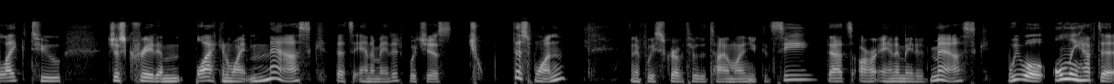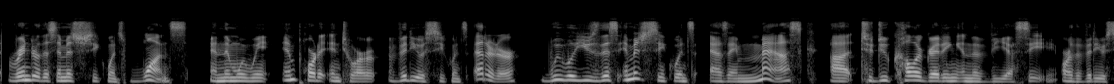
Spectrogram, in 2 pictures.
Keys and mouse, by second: 3.2 middle click, 4.4 ctrl+shift+click, 6.3 click, 19.8 click.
